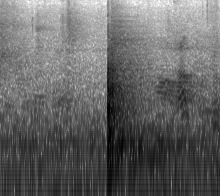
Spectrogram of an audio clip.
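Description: An axe thuds into a wooden target.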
